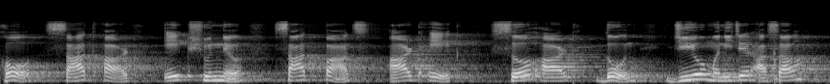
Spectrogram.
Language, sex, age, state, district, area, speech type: Goan Konkani, male, 18-30, Goa, Bardez, urban, read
